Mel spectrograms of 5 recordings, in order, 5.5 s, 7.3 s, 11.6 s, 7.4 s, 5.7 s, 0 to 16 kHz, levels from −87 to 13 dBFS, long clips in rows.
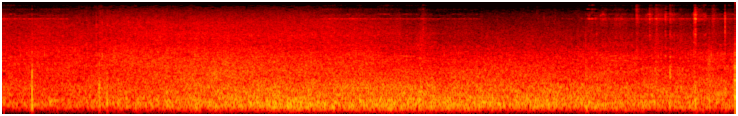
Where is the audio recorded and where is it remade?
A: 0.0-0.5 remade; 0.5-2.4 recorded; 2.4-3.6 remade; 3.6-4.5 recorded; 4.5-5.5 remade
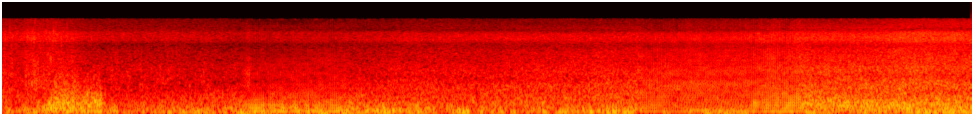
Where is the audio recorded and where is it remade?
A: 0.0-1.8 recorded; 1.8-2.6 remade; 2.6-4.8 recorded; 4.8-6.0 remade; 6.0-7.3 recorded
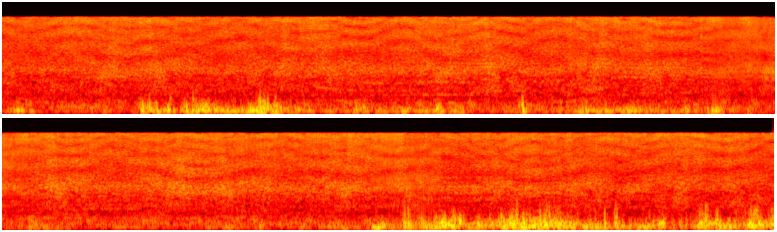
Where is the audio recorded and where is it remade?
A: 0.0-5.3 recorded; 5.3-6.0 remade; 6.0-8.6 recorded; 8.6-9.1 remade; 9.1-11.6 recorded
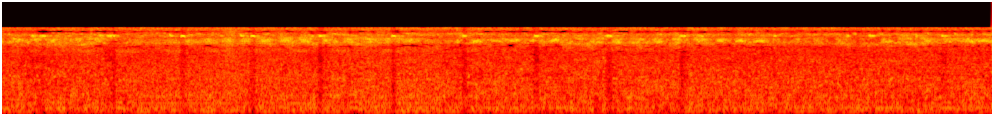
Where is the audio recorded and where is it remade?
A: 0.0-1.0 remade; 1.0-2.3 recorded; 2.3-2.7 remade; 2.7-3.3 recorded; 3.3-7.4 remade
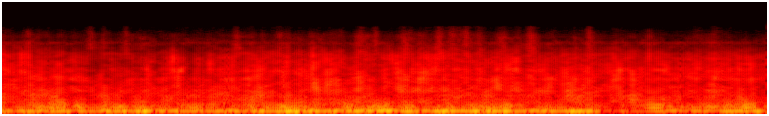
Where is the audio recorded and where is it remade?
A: 0.0-5.7 remade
